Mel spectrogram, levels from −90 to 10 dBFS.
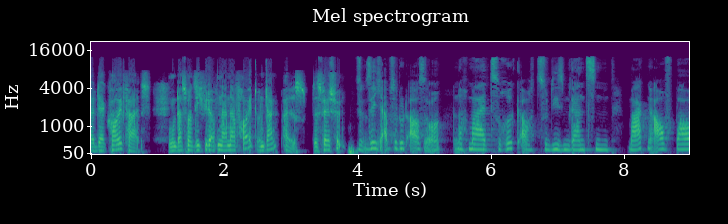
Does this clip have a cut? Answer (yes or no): yes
